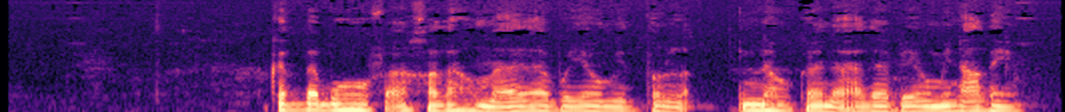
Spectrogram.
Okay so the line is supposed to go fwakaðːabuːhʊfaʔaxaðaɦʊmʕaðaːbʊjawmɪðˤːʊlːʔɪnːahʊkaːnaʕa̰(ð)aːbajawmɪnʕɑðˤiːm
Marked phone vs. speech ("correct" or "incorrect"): correct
